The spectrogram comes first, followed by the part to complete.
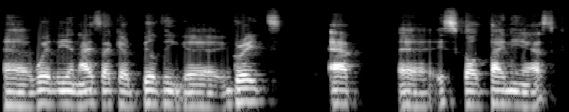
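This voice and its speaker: A man with a fairly low, mellow voice hosts a casual interview. He feels his way through sentences, hesitating and repeating words. Faint music sits under the recording. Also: flat delivery, measured pace. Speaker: podcast host interviewing startup founders.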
